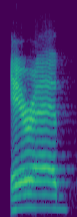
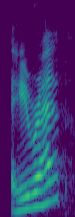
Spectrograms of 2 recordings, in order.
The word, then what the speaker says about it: Arab: Now, I mean, the only thing that could really kick off is if Arab. Why do I say that word so weird? Arab? Yeah. How do you say it? Arab. Arab?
